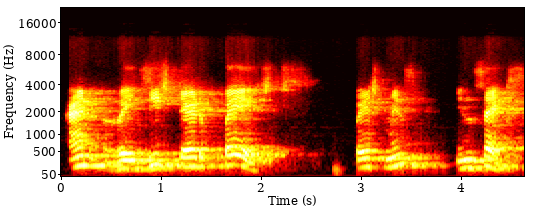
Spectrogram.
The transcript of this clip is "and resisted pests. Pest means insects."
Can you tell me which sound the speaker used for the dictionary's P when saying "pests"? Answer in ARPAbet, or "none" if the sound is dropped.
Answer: P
